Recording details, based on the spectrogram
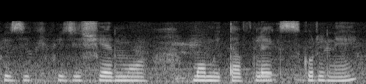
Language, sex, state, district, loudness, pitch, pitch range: Chakma, female, Tripura, Unakoti, -16 LUFS, 185 Hz, 175-190 Hz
